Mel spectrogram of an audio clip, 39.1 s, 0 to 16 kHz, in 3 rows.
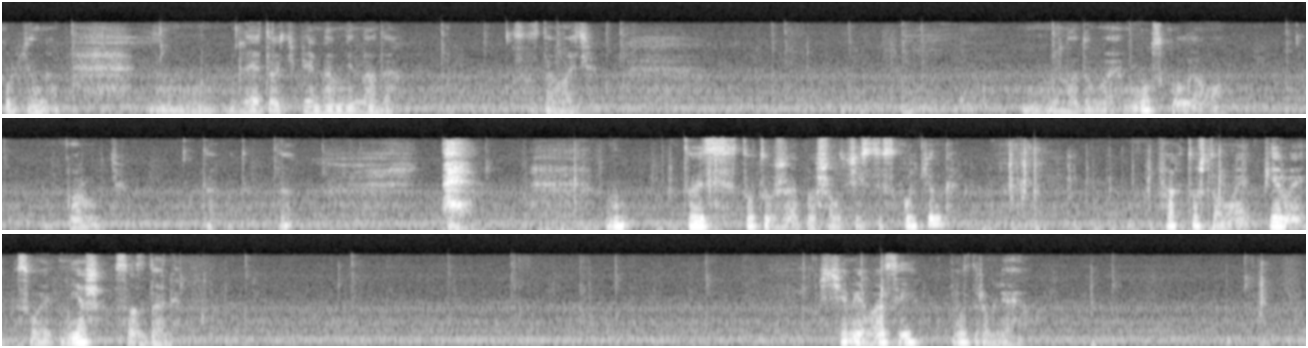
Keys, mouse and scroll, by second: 0.9-2.6 middle drag, 2.6-6.1 drag, 7.6-16.0 drag, 16.1-19.1 middle drag, 19.5 ctrl+z, 20.2-23.3 middle drag, 23.8 ctrl+z, 24.2 ctrl+z, 24.9 ctrl+z, 25.6-28.4 middle drag, 28.4-32.1 drag, 32.1-33.2 middle drag, 33.2-34.0 scroll down 3, 34.0 middle click, 34.9-36.0 scroll up 4, 36.3 scroll down 1, 37.0-39.1 shift+middle drag.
